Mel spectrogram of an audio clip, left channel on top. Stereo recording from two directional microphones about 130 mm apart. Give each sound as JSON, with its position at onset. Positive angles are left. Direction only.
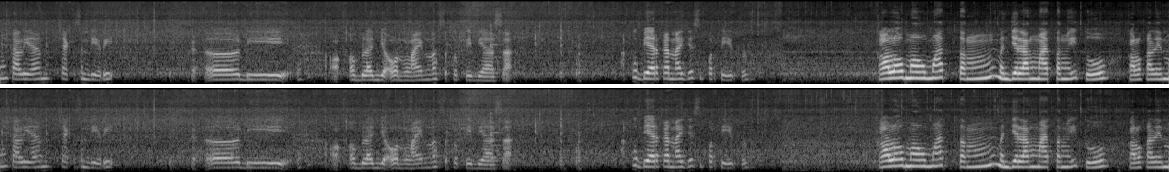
{"t": 0.1, "sound": "speech", "side_deg": 90}
{"t": 6.4, "sound": "speech", "side_deg": 50}
{"t": 8.8, "sound": "speech", "side_deg": 30}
